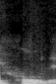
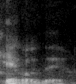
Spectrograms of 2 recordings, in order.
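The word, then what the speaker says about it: Hölder: Bom, o primeiro é a desigualdade de Holder, ou Helder, dependendo da pronúncia que você faz.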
